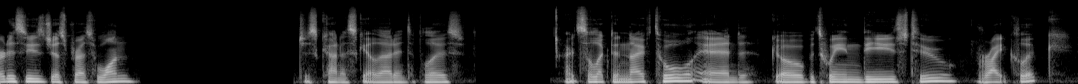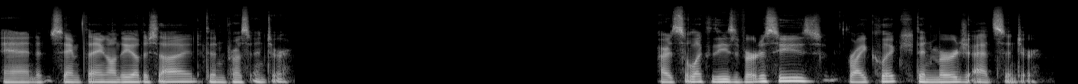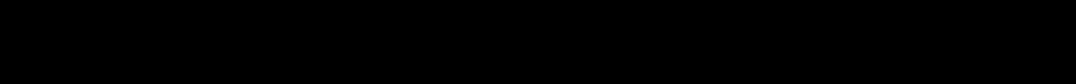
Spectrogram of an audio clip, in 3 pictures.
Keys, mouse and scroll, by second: 0.6 click, 1.2 middle click, 2.5 click, 2.8 middle click, 2.9 middle click, 4.1 click, 5.5 middle click, 5.5 click, 6.7 click, 7.5 click, 8.4 middle click, 8.9 right click, 9.7 middle click, 10.4 click, 11.1 click, 11.5 right click, 12.4 Return, 13.3 middle click, 13.8 middle click, 14.7-16.6 scroll, 17.3 click, 17.6 shift+click, 18.1 scroll, 18.6 middle click, 19.2 right click, 23.5 click, 24.8 middle click, 25.7 click, 26.2 right click, 27.3 click, 28.1 middle click, 29.1 click, 29.5 right click, 30.2 click, 31.3 click.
